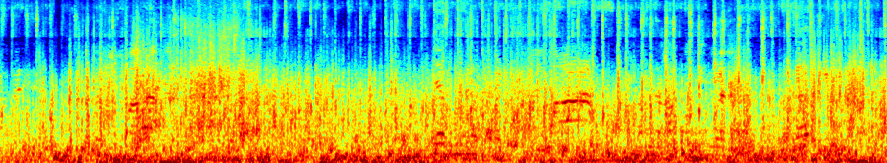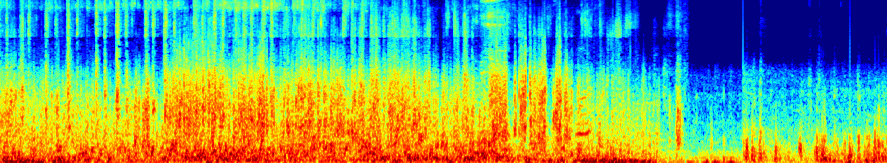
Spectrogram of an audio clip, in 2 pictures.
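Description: A Sindhi horse walking with steady, close hooves clip-clopping throughout, with someone talking over it and wind buffeting the microphone.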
